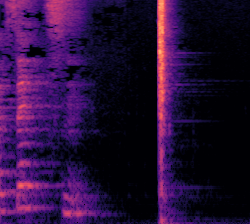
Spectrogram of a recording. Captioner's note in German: Click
